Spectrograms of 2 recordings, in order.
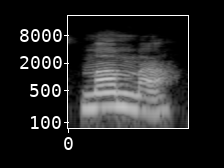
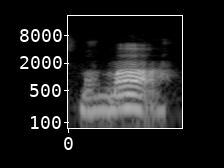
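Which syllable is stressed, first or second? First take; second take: first; second. First: The stress is on the first syllable. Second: The stress is on the second syllable. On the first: The speaker calls it right. "there's an accent on the A, the first one, which uh, tells you the word stress" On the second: The speaker calls it wrong. "and not mama"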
